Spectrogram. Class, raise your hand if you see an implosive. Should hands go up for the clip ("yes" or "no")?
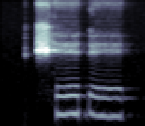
yes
